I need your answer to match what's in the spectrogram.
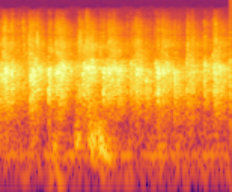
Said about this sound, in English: Come on, let's give God a hand clap of praise.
